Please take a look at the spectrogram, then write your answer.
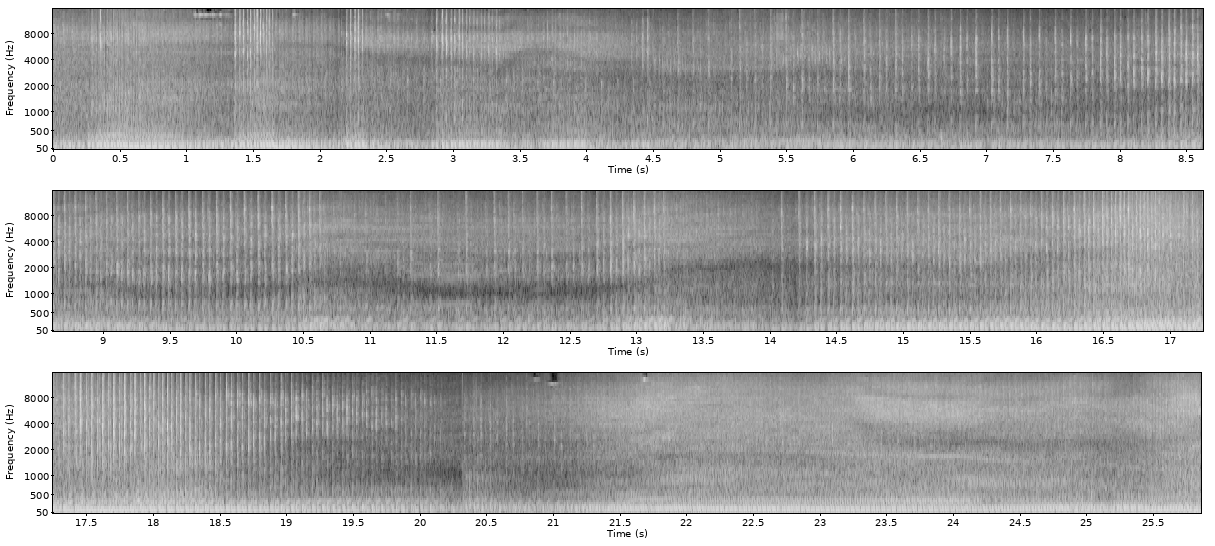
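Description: A motorcycle engine idles and pulls at low revs during slow-speed riding practice, loud and close, rising and falling with gentle throttle changes across a long steady stretch.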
